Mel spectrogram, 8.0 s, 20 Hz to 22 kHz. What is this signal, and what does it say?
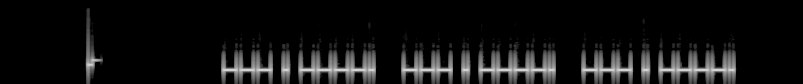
Morse code, heard as a keyed tone, about 28 wpm, 700 Hz. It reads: OE9 OE9 OE9
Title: Callsign Prefixes for Top 25 DXCC - Repeated 3x - 28wpm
